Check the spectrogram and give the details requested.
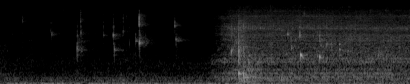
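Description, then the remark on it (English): Warm water splashes lightly in a bath, then a steady pour rushes in, a broad continuous wash of sound with a few small drips and plinks on top. “Let me just make sure the water is nice and warm.”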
